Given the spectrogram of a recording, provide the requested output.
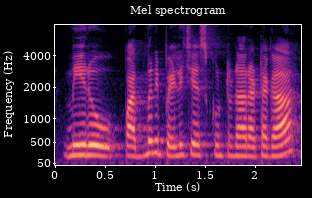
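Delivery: ordinary delivery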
